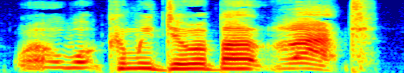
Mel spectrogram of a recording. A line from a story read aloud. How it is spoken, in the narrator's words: said Ron, yawning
